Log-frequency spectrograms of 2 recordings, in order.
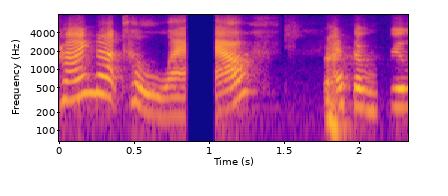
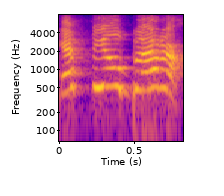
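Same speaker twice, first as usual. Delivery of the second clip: high, loud, mock-relieved squeal; relieved prostitute; 11 semitones higher, 5 dB louder than usual. Quoting the movie prostitute after the bathroom scene, mock relief. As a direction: play her relief big and silly. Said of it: "She's like".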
